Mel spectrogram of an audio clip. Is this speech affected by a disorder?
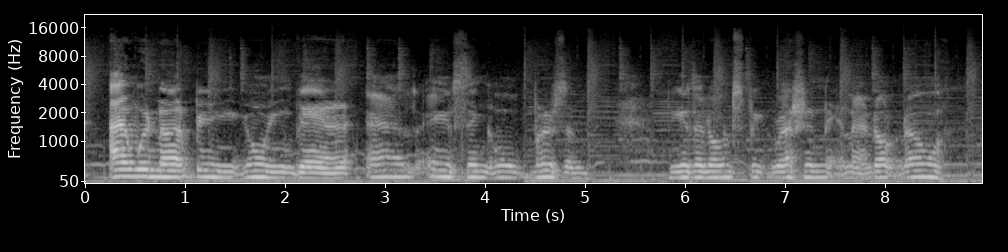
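Yes: cerebral palsy; spastic type.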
